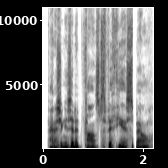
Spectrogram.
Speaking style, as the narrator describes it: she muttered

